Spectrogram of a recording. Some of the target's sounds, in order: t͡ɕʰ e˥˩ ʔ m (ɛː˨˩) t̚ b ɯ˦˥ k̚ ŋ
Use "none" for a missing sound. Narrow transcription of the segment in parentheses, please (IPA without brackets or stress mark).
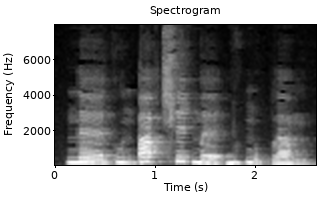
ɛː˨˩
